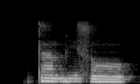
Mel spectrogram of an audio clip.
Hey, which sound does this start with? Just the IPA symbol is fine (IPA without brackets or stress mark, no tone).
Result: t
